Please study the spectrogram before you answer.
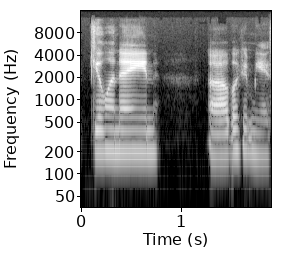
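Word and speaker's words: Ghilan'nain: This one looks like Gillenane.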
